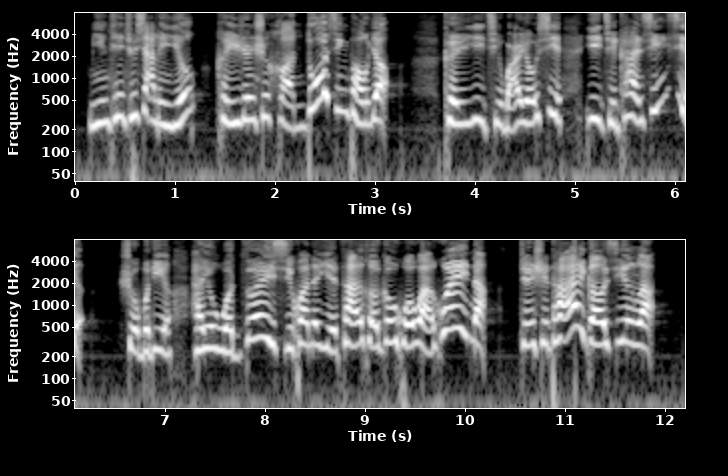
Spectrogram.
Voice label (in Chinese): 童声, 各种童声 绘本录制等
